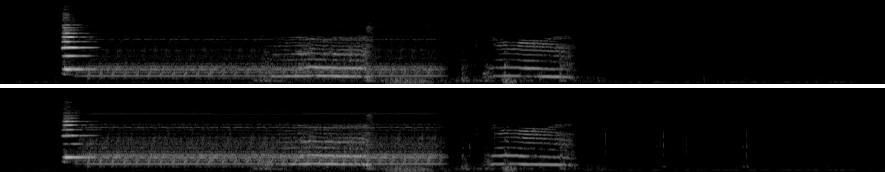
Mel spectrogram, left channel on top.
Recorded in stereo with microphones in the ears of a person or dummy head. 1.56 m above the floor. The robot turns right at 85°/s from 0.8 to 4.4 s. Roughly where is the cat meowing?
Ahead.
